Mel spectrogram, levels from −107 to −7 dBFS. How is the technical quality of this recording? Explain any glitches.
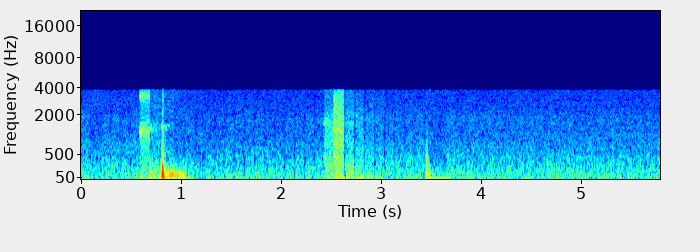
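No glitches turn up here at all; the speech carries the narrow telephone-band sound of G.711 coding, with nothing above 3.8 kHz, which is just how that format sounds rather than anything going wrong.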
